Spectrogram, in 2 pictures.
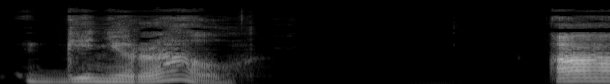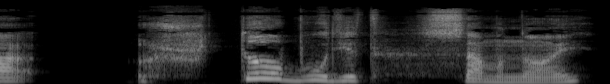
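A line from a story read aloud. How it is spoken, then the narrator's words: Quiet, courteous question. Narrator (Russian): мадам со всей возможной любезностью тихо спросила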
